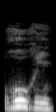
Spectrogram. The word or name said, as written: rouerie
